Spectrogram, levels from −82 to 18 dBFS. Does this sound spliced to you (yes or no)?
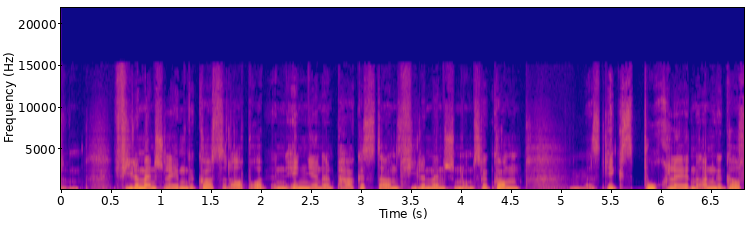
yes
